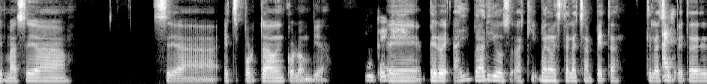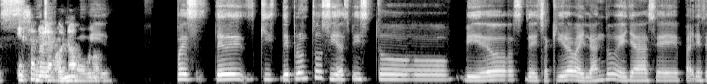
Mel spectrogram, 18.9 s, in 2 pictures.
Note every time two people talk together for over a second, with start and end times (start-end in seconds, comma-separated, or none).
9.6-10.8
